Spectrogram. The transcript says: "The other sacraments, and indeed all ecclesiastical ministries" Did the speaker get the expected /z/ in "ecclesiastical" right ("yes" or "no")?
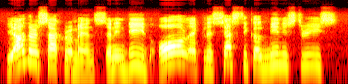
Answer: no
